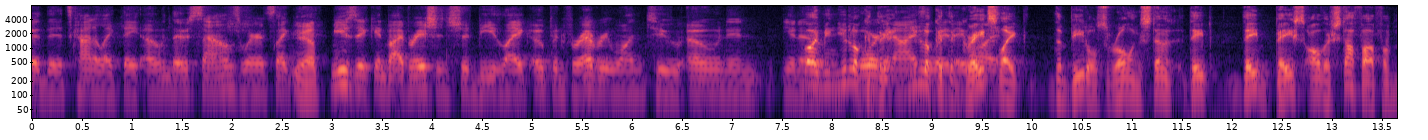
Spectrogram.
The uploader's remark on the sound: TST On Tour 3: Beef's Bar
